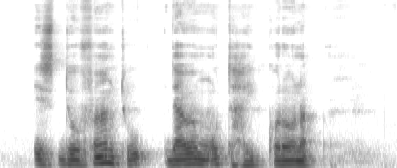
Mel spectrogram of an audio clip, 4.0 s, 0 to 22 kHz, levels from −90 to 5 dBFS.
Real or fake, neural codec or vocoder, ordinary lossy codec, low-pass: real; none; none; none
